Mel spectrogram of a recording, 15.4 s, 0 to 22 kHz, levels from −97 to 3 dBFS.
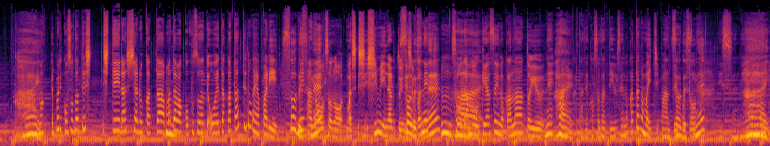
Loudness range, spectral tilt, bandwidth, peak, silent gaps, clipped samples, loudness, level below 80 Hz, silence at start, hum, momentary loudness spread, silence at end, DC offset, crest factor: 4 LU; -4.5 dB/octave; 18 kHz; -6 dBFS; none; under 0.1%; -21 LUFS; -44 dBFS; 0 s; none; 9 LU; 0 s; under 0.1%; 14 dB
